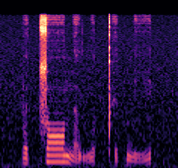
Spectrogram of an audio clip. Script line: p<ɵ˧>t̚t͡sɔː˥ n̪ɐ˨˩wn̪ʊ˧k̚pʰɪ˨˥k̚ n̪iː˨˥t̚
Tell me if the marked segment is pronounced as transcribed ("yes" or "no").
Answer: yes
